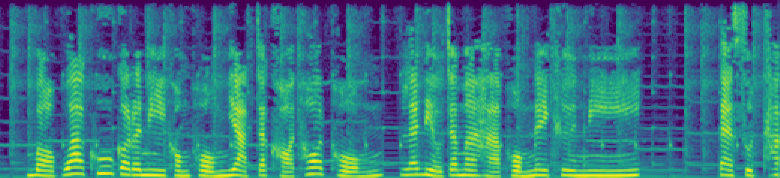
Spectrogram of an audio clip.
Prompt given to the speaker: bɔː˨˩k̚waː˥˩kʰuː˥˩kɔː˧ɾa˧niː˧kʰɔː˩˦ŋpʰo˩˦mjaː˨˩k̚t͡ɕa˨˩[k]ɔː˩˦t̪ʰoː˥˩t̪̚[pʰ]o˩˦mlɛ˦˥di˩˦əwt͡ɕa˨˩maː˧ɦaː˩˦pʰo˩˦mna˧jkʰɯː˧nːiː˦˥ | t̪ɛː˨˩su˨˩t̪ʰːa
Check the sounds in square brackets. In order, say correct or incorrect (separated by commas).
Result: incorrect, correct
